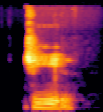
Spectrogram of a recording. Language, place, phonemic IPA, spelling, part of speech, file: Hindi, Delhi, /d͡ʒʱiːl/, झील, noun / proper noun, LL-Q1568 (hin)-झील.wav
- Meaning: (noun) 1. lake 2. lagoon 3. pool 4. swamp; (proper noun) a female given name, Jheel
